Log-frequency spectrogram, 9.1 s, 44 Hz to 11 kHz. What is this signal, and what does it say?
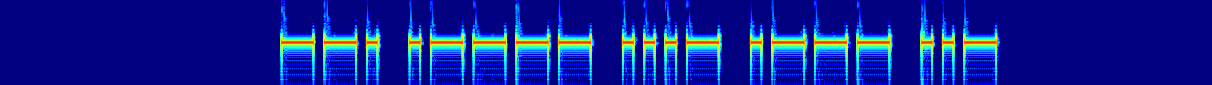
Morse code, heard as a keyed tone, about 15 wpm, 700 Hz. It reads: G1VJU
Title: DXCC-100 Call Signs - 5 Characters - Repeated 3x - 15wpm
